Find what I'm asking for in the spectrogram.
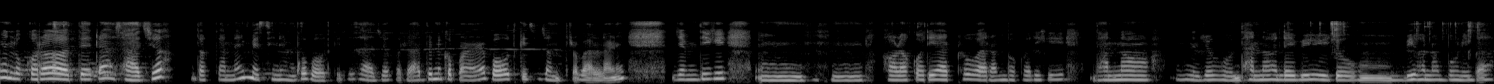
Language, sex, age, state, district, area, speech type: Odia, female, 30-45, Odisha, Kendrapara, urban, spontaneous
